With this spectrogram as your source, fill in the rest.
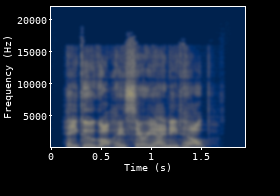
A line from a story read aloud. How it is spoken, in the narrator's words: shouted out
